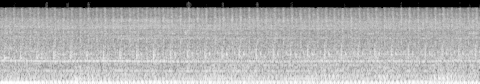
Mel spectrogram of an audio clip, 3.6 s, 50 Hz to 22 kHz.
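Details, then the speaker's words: 30-year-old Porsche 944 Turbo after reinstalling the loose camshaft gear bolt that had caused a diesel-like clanking; now a smooth, steady idle with an even low rumble, no clatter and a quiet valvetrain; normal idle. "seems to be running good"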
